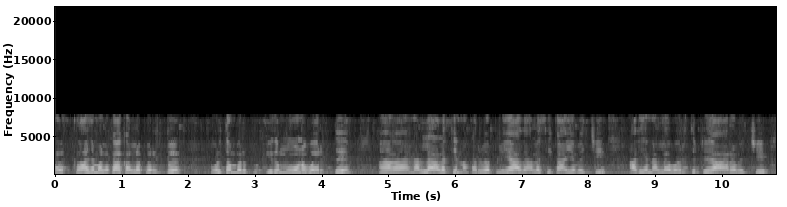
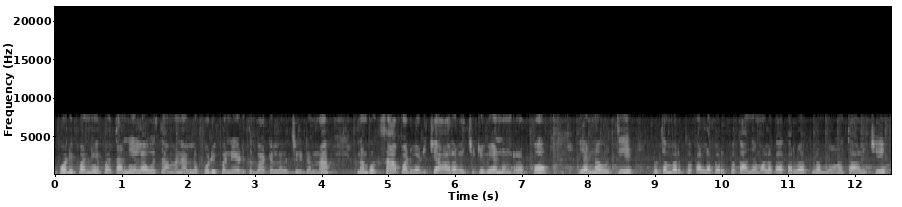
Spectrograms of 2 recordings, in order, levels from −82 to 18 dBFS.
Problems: constant background noise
